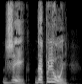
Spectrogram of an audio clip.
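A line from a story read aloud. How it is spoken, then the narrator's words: Pleading. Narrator (Russian): взмолилась Нэнси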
